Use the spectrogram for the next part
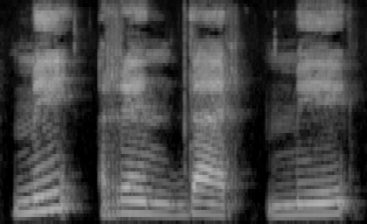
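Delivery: "Merendar" slowly split into me, ren, dar, with gaps; syllable by syllable. Shown as a demonstration. Teacher showing where the syllables of "merendar" fall, slowly syllable by syllable. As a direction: say "Merendar, merendar" one separate syllable at a time. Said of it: "l'avant-dernière syllabe de merendar".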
